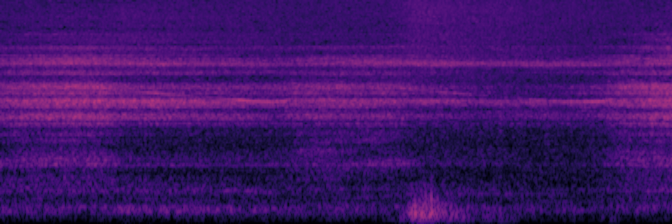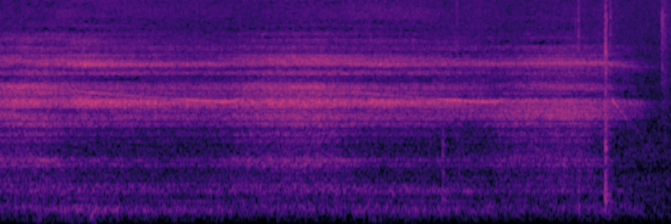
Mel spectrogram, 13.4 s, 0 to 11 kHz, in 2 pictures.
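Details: A 2007 CPAP machine run for a mask fit test at full prescribed pressure, as it sounds fully ramped up at night: a steady airy hiss and motor whine, with a brief thump and a rise in airflow.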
